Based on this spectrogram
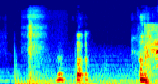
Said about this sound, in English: It's a pandemic going around the city. Everyone seems to be coughing.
